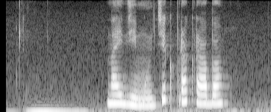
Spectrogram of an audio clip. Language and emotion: Russian, positive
